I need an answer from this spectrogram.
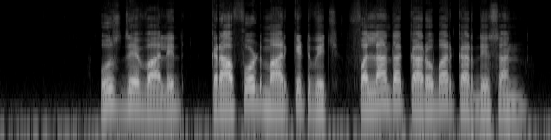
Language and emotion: Punjabi, neutral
